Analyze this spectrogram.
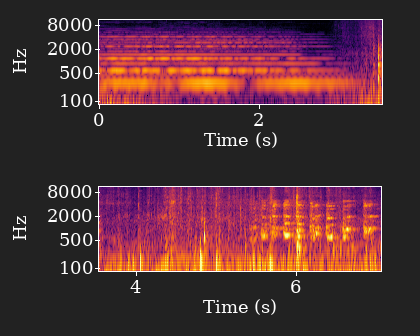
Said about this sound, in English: Oh, there's a very loud goose. Very loud this morning.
